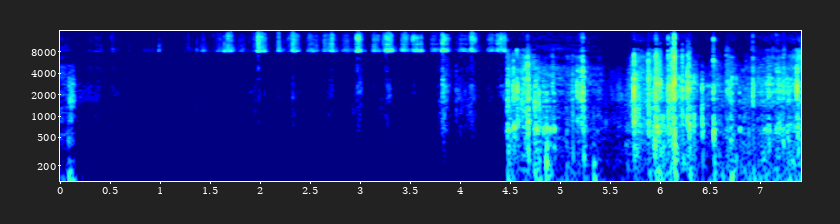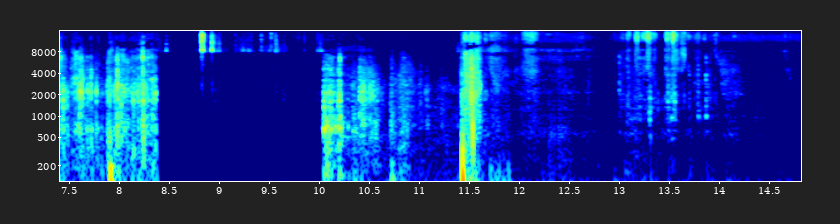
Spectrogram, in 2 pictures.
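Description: After a few seconds of near silence, a brown paper mailer is torn open and crinkled for about four seconds, ending in a thud; then a short rustle and one sharp knock.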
